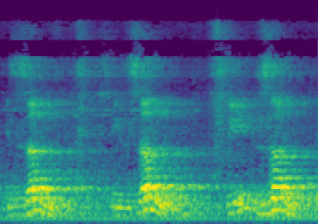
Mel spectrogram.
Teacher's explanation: इसमें पहला जो सिलेबल है सी वाला, इसको हम अनस्ट्रेस्ड करेंगे और दूसरे को हम स्ट्रेस्ड बोलेंगे। तो स्ट्रेस के लिए हम यहाँ पे एक लाइन लगा देते हैं, इसका मतलब हमें स्ट्रेस किस एस पर देना है, सीजन, सीजन, सीजन, इस तरह से बोलेंगे इसको।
